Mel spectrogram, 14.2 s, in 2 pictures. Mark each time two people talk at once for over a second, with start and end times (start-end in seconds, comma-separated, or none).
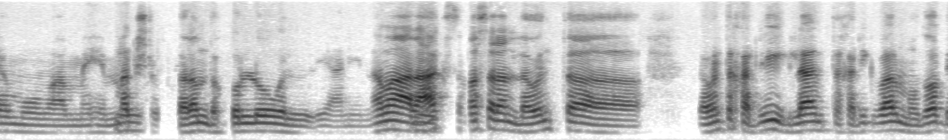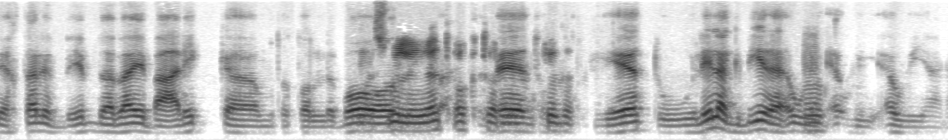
9.8-11.4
